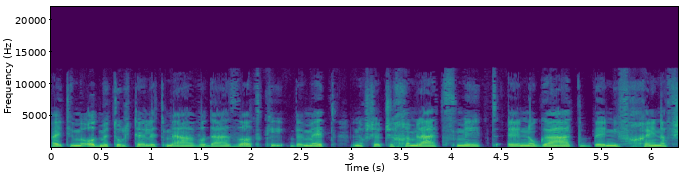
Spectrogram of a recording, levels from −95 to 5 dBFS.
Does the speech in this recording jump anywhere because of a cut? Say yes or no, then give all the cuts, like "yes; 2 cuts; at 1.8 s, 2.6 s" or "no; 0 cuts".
yes; 1 cut; at 2.9 s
